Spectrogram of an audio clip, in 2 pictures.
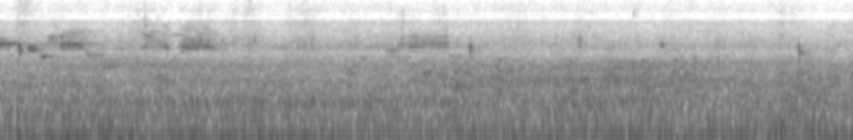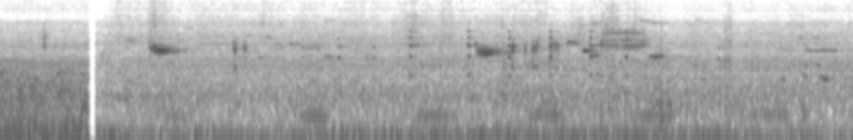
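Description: Soft, low elk hums repeat about once a second, with small birds chirping overhead.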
